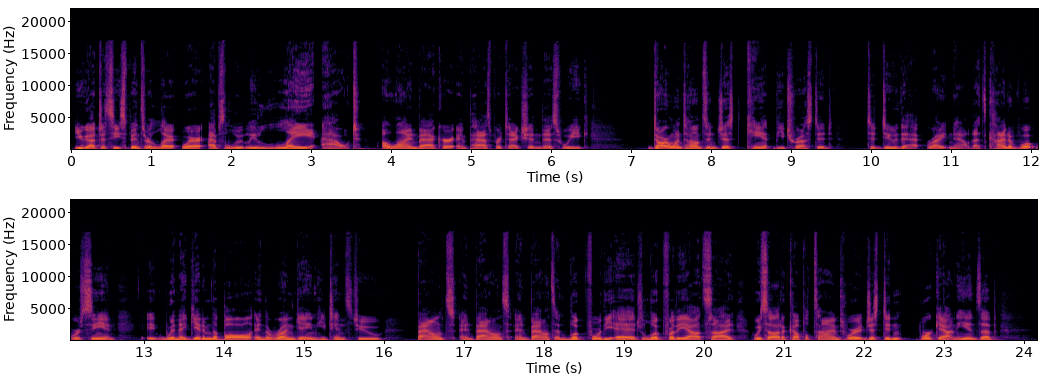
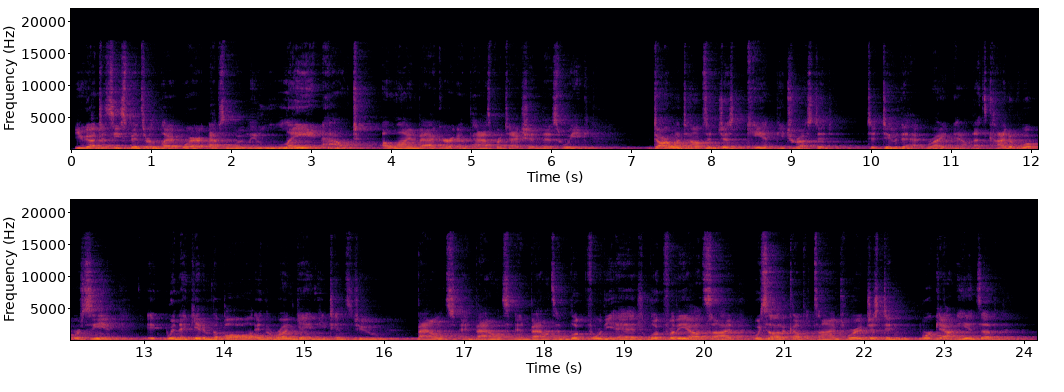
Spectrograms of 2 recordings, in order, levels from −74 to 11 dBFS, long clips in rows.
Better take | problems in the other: first | off-mic speech; far // room echo; noticeable; dies away in 1.4 s

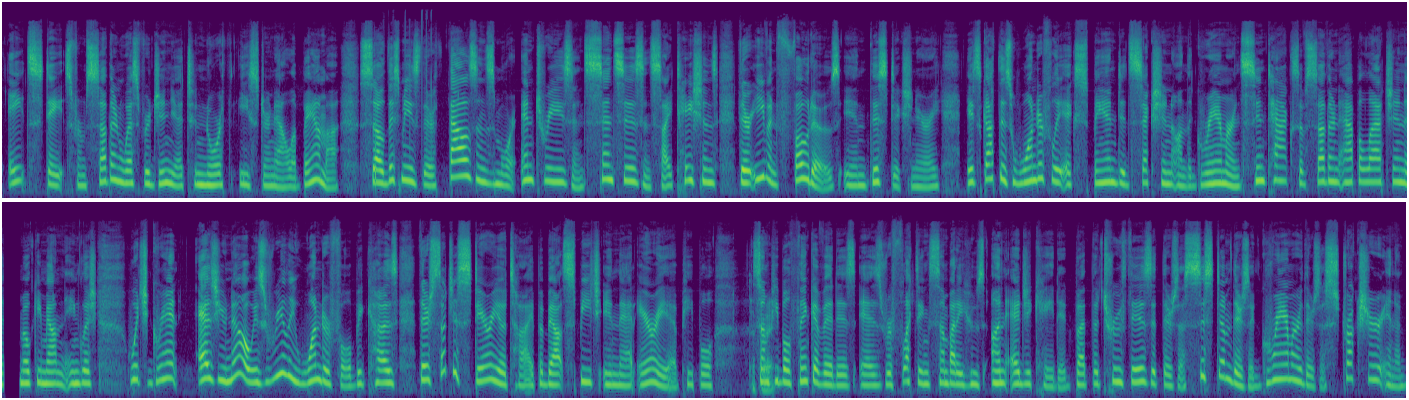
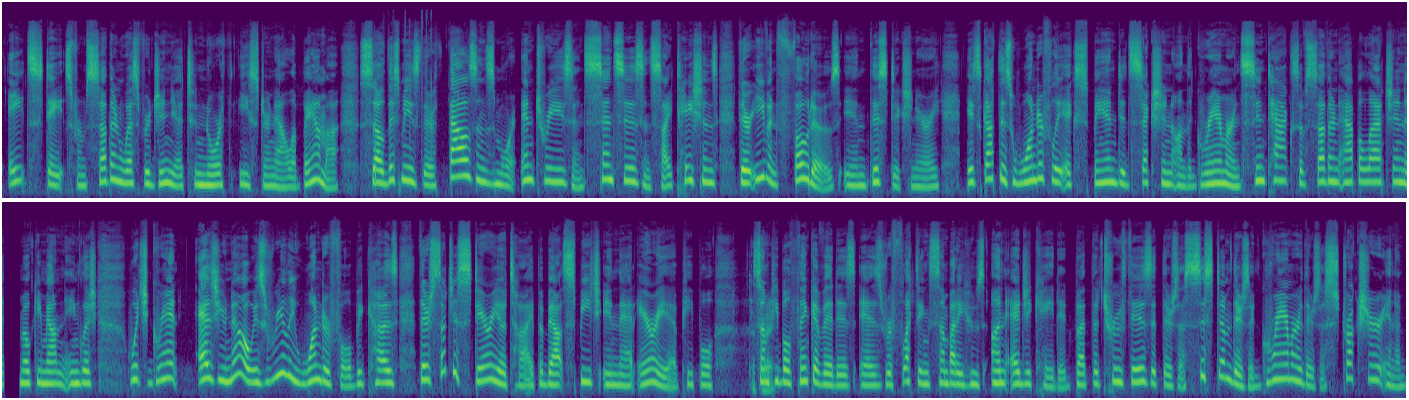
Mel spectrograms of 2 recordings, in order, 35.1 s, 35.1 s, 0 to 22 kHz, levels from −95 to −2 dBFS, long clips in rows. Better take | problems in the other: neither | audio cutting out; at 18 s; the same in both

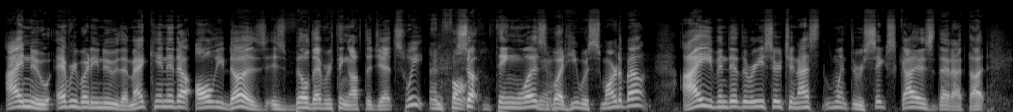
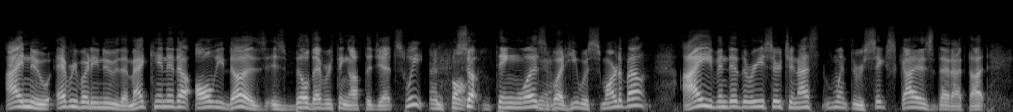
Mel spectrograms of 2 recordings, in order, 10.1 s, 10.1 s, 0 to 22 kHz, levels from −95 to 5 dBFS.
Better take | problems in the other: first | muffled; slightly; fading above 3 kHz

